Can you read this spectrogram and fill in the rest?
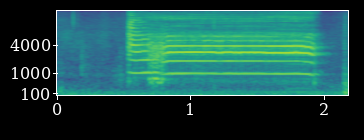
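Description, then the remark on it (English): A person imitates a puff's high-pitched scream of pain as it is hurt while transforming into a green dragon: one loud, shrill, sustained wail held at a steady pitch for about a second and a half, then cut off. “You've never heard a puff scream in pain before? Mm-hmm. It's a really just high-pitched...”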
